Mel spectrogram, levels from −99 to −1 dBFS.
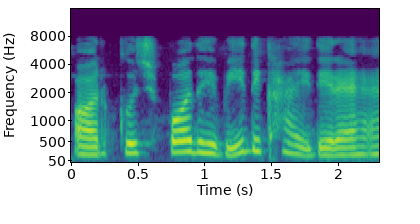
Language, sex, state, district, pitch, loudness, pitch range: Hindi, female, Uttar Pradesh, Jalaun, 225 Hz, -17 LUFS, 190-255 Hz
